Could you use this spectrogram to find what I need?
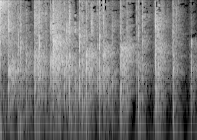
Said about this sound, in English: Let's give a big clap to our friends.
